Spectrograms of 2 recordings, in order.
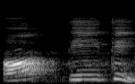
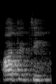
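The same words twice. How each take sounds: First: অতিথি very slowly as অ, তি, থি; letter by letter. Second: Said in the usual way. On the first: Shown as a demonstration. Teacher showing each letter's tone, অতিথি syllable by syllable. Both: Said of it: "তার পুরোটা মিলে একটা tone বেরিয়ে আসে".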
